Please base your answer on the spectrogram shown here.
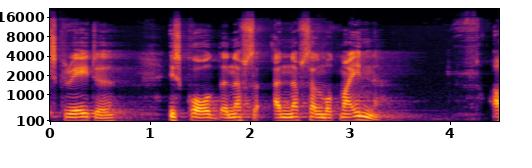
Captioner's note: speaks Arabic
